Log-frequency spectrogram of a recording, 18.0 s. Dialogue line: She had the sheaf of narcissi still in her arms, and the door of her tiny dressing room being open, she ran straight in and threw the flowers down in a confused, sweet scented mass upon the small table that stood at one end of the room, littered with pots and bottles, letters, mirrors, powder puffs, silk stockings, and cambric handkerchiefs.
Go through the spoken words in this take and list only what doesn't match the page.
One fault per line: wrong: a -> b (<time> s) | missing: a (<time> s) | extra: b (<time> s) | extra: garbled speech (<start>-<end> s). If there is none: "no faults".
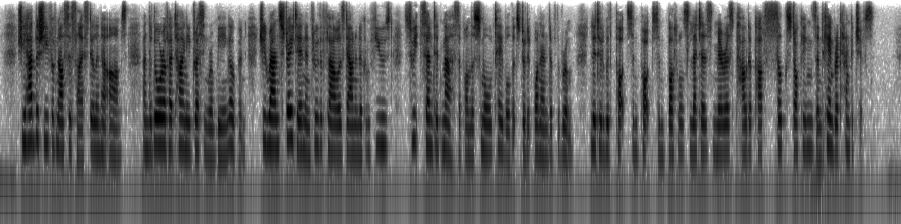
extra: pots and (12.8 s)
